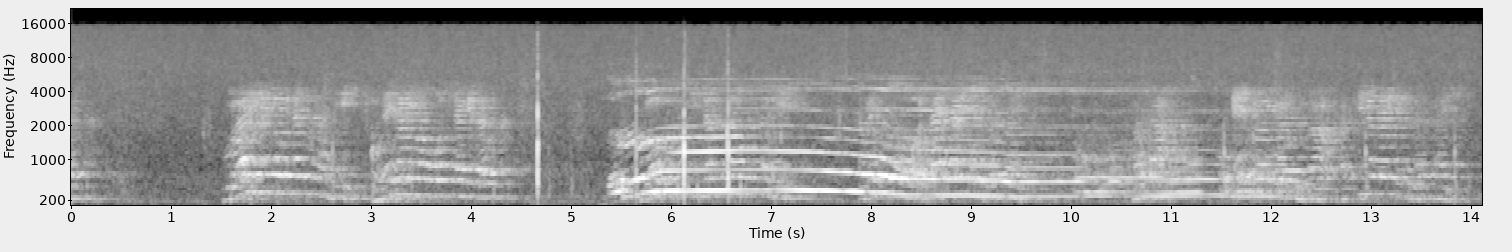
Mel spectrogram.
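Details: Male eastern timber wolf, five years old, at Tokushima Zoo, Japan, filmed 17 January 2017 and often howling in the afternoon: short wavering howls, then a long smooth harmonic howl holding steady before sliding down, with faint human voices.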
